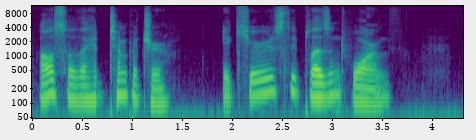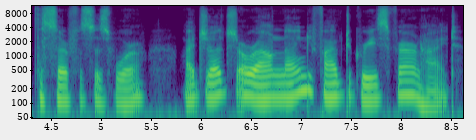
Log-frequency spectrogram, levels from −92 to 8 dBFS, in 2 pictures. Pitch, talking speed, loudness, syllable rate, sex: 130 Hz, 120 wpm, -21 LUFS, 5.2 syllables/s, male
